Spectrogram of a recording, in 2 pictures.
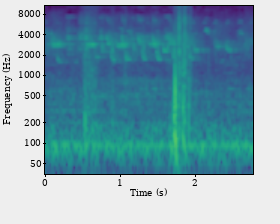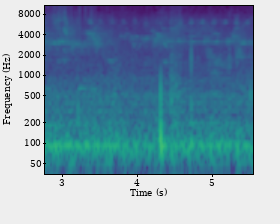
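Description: Faint outdoor ambience with small birds chirping: a quick run of short chirps in the first two seconds, fainter ones after. A sharp click a little under two seconds in.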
